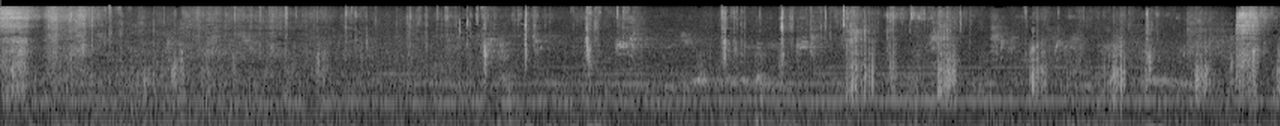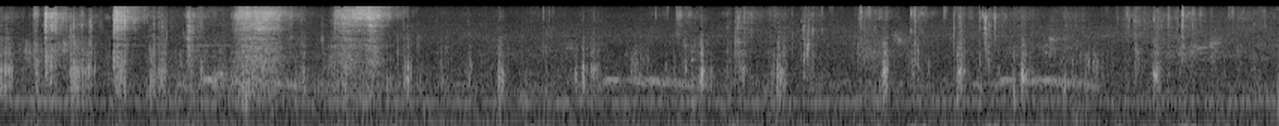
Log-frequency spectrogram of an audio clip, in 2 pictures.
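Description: A young woman chews with wet smacking sounds, close to a microphone.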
